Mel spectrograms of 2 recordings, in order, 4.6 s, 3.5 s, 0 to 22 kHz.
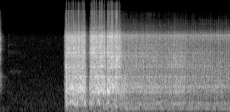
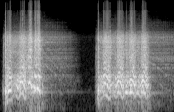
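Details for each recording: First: VAZ 2106 (Lada) warm engine cranking: harsh high-pitched screech, worse when cold, with slipping during start; starter drive (bendix) worn, recently lubricated starter still squealed; new bendix fixed it. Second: VAZ 2106 starter after new bendix fitted, engine cold: two short, even cranking bursts with clean engagement and no squeal or slipping; earlier strong squeal and slipping cured.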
